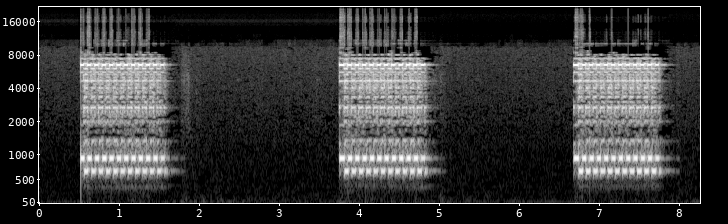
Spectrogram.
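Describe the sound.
A telephone ringing while a call is placed: three loud, bright electronic trilling rings, each lasting about a second, separated by roughly two-second silences.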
